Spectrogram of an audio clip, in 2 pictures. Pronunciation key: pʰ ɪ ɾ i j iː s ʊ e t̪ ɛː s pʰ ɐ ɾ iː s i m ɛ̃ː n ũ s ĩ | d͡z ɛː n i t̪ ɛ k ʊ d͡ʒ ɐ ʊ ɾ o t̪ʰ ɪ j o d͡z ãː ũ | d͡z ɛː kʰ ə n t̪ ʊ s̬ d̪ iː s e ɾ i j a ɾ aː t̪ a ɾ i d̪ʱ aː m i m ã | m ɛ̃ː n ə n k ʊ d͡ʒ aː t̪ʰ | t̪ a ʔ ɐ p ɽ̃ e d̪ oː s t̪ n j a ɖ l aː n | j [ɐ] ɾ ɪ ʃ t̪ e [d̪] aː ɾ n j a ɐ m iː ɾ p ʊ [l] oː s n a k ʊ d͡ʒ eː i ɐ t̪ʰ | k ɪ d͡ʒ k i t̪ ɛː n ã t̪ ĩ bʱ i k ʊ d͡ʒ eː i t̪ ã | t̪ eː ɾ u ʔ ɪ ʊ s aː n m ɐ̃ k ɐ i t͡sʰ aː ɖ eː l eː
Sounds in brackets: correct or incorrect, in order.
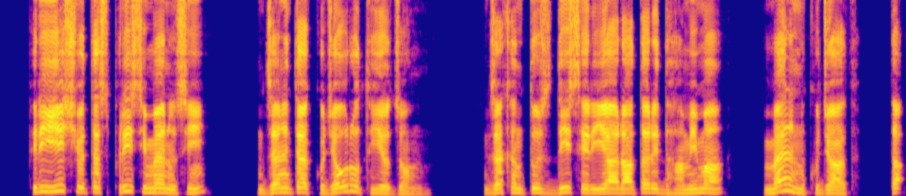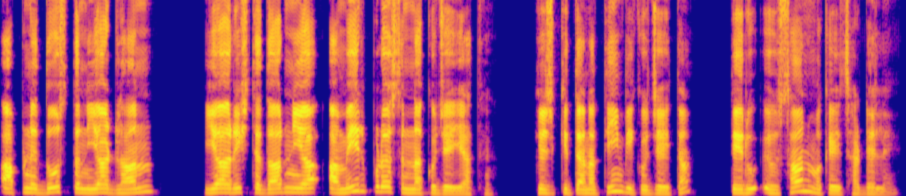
incorrect: a, correct, incorrect: ɽ

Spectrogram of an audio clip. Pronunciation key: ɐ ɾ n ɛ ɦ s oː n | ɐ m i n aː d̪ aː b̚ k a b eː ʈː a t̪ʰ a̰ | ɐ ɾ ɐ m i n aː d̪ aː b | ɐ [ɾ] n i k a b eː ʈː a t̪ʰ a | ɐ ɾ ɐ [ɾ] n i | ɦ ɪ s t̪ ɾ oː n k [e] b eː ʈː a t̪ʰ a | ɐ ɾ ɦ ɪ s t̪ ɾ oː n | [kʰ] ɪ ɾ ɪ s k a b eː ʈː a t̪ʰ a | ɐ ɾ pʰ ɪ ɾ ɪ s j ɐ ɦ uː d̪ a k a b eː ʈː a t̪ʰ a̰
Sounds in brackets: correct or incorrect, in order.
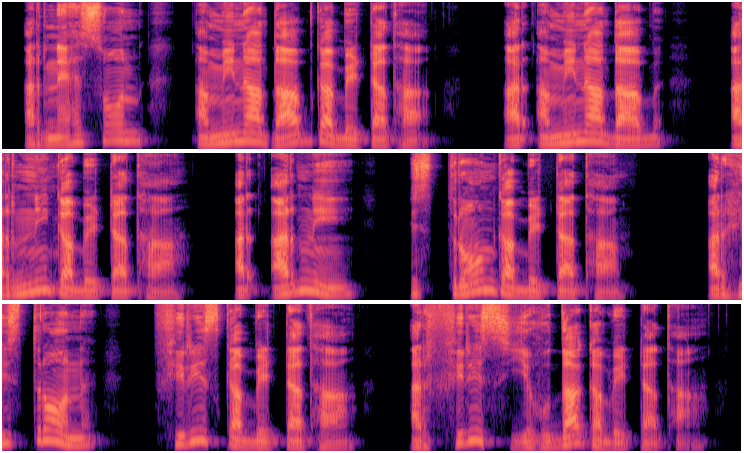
correct, correct, incorrect: a, incorrect: pʰ

